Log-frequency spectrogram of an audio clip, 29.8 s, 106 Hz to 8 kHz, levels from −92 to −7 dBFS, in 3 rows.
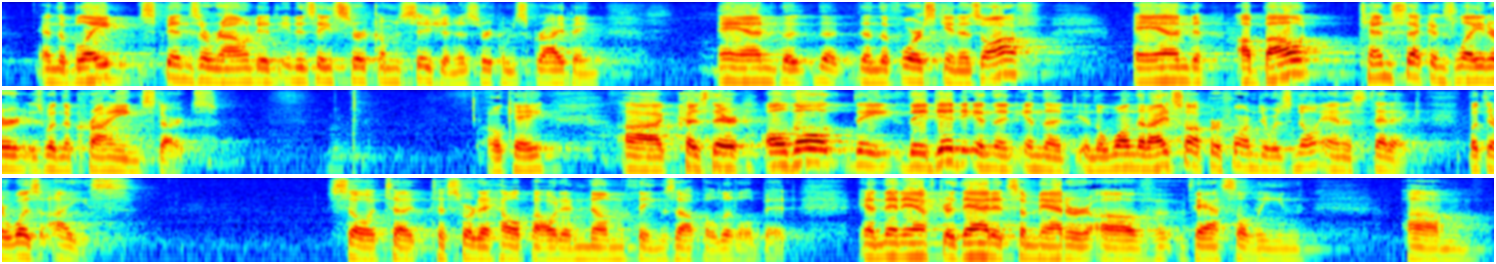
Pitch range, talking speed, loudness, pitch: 125-165 Hz, 160 wpm, -14 LUFS, 140 Hz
